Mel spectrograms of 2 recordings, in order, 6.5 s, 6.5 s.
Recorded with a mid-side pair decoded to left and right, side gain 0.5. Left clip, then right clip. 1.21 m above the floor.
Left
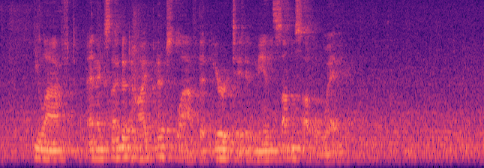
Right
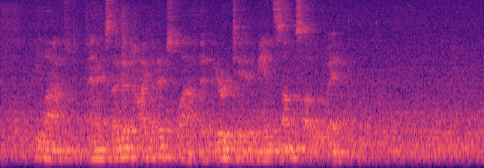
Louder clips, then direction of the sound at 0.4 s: Left 6 dB; 70° left.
